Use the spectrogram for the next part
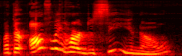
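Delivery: fussing little monkeys. Acted.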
